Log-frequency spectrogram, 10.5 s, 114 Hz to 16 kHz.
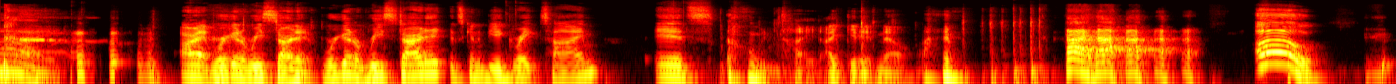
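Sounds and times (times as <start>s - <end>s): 
person making a rising-falling exclamation: 0.0s - 0.6s, 9.4s - 9.8s
person chuckling: 0.0s - 1.2s, 8.0s - 9.0s
speech: 0.6s - 10.4s
computer keyboard keys clacking: 6.4s - 7.9s.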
